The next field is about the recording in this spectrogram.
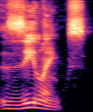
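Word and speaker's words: Xilinx: It's pronounced Zlinks.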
